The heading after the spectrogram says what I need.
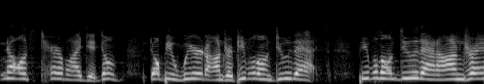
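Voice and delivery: high-pitched imitation of exasperated girlfriend; mock protest. Girlfriend telling boyfriend not to be weird, mock exasperation.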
